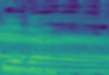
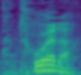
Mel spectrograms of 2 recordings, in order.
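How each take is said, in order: First: The word begins with a plain 't' sound. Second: The word begins with a clear 'tw' sound. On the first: The speaker calls it wrong. "It was a quick titter" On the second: The speaker calls it right. "Twitter is a pretty easy word to say"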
